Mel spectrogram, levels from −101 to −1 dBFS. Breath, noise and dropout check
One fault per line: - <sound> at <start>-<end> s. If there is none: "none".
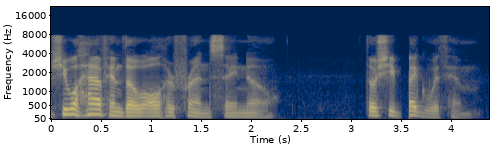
- dropout at 3.5-3.6 s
